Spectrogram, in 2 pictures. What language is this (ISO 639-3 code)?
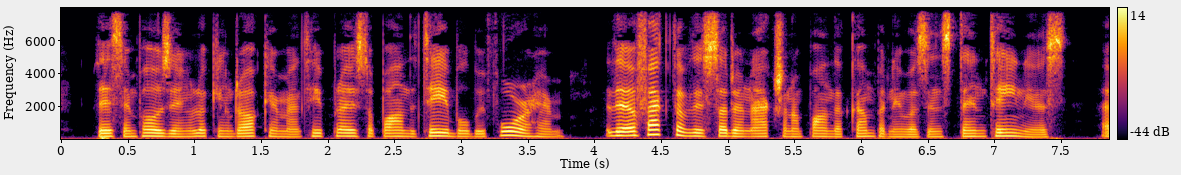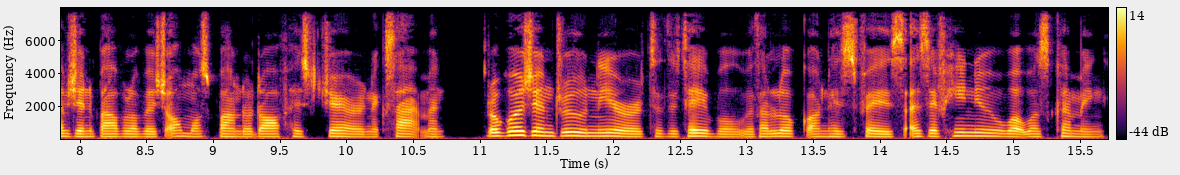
eng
